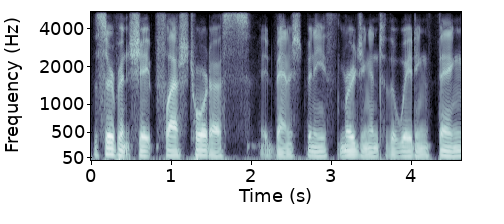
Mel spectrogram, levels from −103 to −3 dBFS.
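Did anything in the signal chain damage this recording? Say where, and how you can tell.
No, nothing in this speech recording stood out as damaged when listening.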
